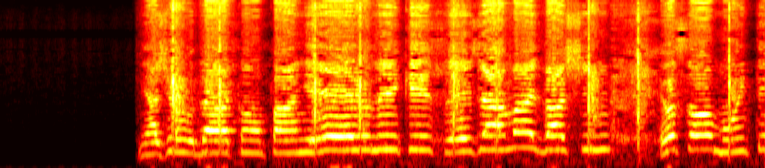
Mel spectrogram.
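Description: A woman sings loudly outdoors.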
